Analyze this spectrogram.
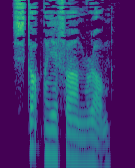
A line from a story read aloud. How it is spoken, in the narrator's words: murmured the centipede, going white in the face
